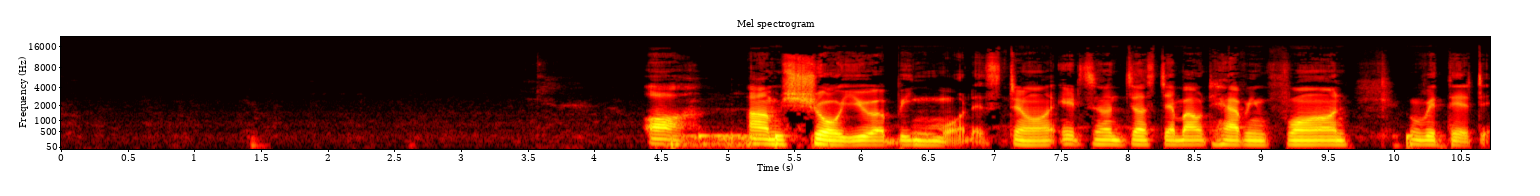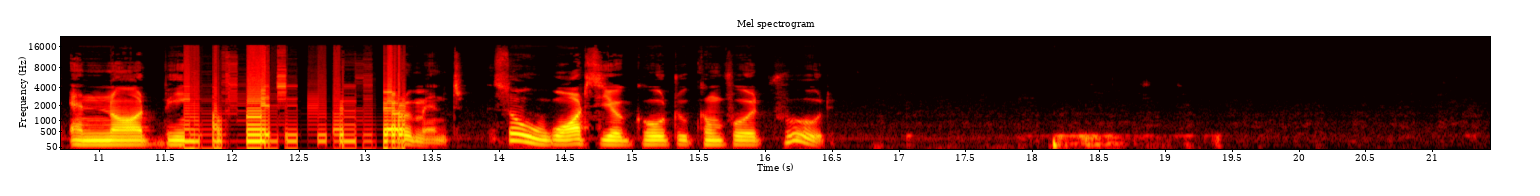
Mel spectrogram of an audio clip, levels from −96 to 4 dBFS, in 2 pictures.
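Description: From 11.64 to 13.30 s the speech turns into a rigid, metallic buzz fixed at 200 Hz, still loosely tracking the words: robotic sound from repeated short buffers. The likely cause is a 5 ms chunk replayed over and over while nearly all the real audio is skipped.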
